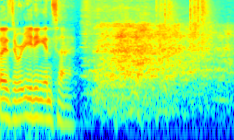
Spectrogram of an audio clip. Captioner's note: laughter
